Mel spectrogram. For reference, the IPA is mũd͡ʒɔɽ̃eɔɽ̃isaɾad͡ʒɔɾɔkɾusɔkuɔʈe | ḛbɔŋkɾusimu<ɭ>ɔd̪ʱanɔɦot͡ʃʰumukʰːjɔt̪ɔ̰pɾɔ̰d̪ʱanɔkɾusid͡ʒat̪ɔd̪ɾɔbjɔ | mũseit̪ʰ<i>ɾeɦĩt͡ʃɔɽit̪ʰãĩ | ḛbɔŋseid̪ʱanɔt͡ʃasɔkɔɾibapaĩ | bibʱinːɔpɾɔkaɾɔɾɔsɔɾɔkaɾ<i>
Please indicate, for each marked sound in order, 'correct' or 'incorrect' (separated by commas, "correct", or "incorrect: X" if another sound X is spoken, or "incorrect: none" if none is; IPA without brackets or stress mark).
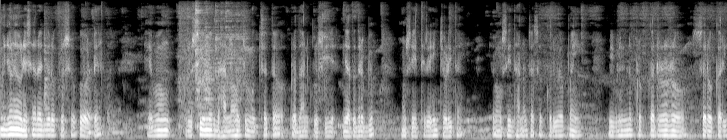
incorrect: ɾ, correct, correct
